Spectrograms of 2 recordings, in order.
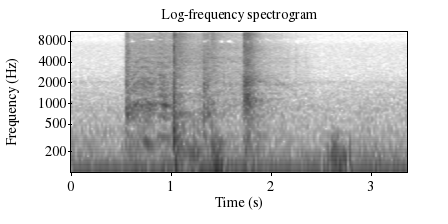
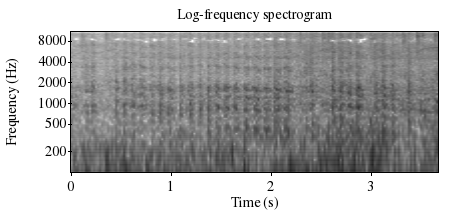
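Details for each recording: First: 1985 Camaro Z28, 5-speed, LS engine swap, first start: starter churns with three or four sharp irregular pops, never catches; backfiring misfire because coil leads were swapped. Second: 1985 Camaro Z28 with LS swap and 5-speed, first start: V8 catches and settles into a lumpy, uneven idle with rising bass pulses as it warms while the ECU learns; normal idle.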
